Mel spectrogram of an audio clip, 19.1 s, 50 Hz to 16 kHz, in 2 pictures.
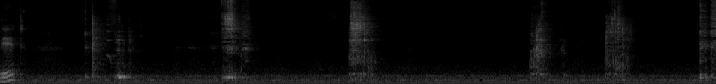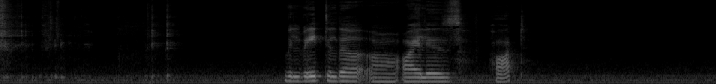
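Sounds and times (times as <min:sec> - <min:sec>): utensil scraping a steel saucepan: 0:02.5 - 0:03.5, 0:09.4 - 0:10.8.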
